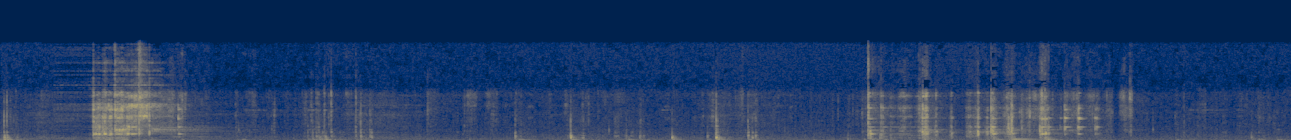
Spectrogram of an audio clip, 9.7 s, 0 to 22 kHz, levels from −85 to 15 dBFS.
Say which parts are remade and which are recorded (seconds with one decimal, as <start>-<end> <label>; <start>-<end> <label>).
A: 0.0-0.4 recorded; 0.4-1.2 remade; 1.2-9.7 recorded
